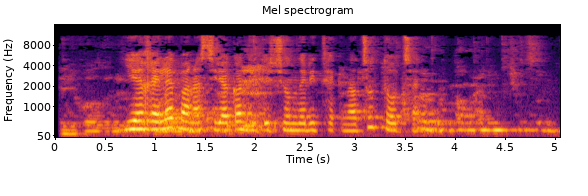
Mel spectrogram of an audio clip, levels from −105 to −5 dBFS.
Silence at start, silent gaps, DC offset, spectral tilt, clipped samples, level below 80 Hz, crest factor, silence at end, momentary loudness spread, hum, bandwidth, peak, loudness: 0.05 s; none; under 0.1%; -4.5 dB/octave; under 0.1%; -54 dBFS; 18 dB; 0 s; 15 LU; none; 11.5 kHz; 0 dBFS; -18 LUFS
